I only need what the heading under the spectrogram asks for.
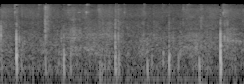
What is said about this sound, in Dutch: En daar lopen we nu dus op een stenen trap naar beneden.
